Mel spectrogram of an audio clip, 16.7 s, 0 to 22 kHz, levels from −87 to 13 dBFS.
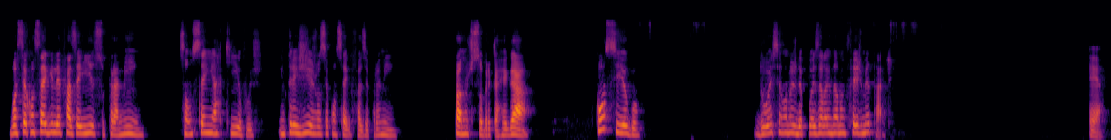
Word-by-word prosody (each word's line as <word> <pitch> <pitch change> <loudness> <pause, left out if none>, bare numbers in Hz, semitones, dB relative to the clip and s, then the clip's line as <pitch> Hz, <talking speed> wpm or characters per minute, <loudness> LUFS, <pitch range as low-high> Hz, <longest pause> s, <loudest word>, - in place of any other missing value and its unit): Você 225 +4 +4
consegue 245 0 +2
ler 235 -1 +3
fazer 220 -2 +4
isso 220 -3 -1
pra 175 -1 -1
mim? 185 -2 -2 0.5
São 195 -1 -3
100 235 -1 0
arquivos? 200 -6 -4 0.2
Em 200 - -2
3 225 +1 +2
dias 225 +1 0
você 200 0 -6
consegue 185 -2 -5
fazer 155 -1 -8
pra 175 -1 -10
mim? 155 -4 -7 0.9
Pra 215 -2 +9
não 200 - 0
te 200 - -10
sobrecarregar? 170 -2 +3 1.0
"Consigo." 230 - +2 1.7
Duas 205 +5 -1
semanas 230 -1 -3
depois, 210 +1 -1
ela 220 -1 0
ainda 220 0 -1
não 225 - -2
fez 225 0 0
metade. 240 +3 -6 2.9
É. - - -4
210 Hz, 115 wpm, -26 LUFS, 180-225 Hz, 2.9 s, Pra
